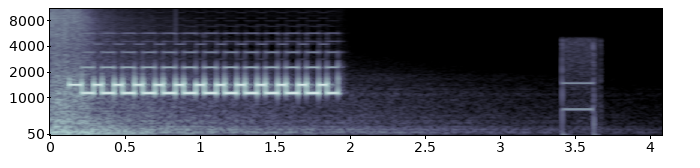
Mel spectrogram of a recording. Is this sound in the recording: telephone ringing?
yes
